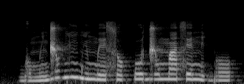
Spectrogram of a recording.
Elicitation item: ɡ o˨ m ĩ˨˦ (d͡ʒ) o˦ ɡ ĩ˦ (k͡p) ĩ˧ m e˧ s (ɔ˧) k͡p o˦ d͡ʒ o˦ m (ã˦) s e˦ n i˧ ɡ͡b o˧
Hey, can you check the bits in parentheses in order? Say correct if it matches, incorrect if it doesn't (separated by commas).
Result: correct, incorrect, incorrect, correct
